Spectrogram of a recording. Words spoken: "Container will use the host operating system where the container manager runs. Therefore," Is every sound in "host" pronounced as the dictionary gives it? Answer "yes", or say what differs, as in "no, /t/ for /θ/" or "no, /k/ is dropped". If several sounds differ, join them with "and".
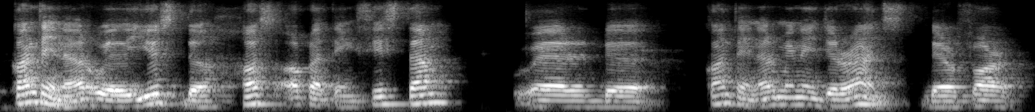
no, /t/ is dropped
